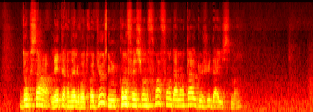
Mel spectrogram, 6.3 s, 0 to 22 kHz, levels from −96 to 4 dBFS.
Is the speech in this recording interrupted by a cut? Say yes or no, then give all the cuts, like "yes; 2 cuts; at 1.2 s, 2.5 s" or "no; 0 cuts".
yes; 1 cut; at 2.1 s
